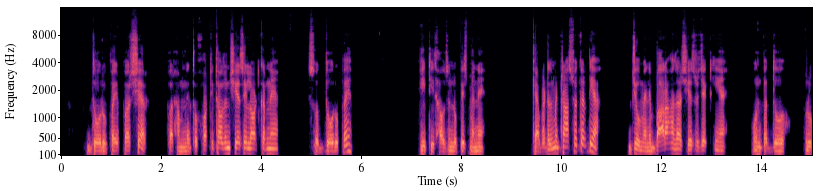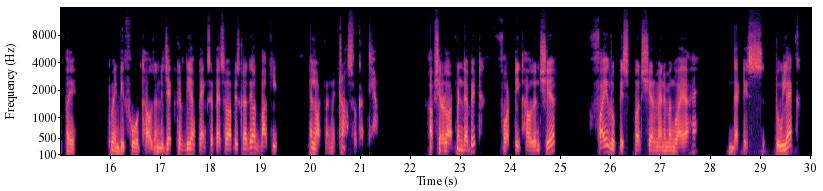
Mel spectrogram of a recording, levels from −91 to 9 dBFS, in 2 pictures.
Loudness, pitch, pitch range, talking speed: -19 LUFS, 110 Hz, 95-125 Hz, 150 wpm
